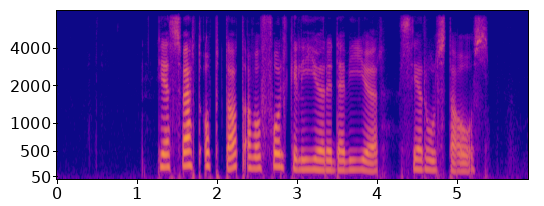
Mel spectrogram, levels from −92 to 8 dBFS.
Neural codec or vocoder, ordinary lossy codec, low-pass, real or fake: none; Opus, 64 kbps; 7.2 kHz; real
